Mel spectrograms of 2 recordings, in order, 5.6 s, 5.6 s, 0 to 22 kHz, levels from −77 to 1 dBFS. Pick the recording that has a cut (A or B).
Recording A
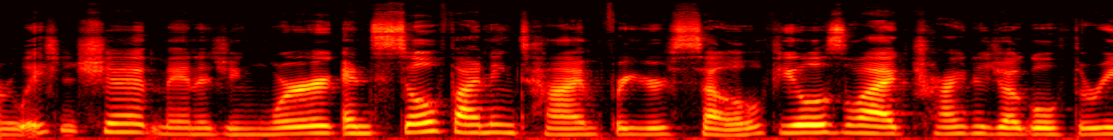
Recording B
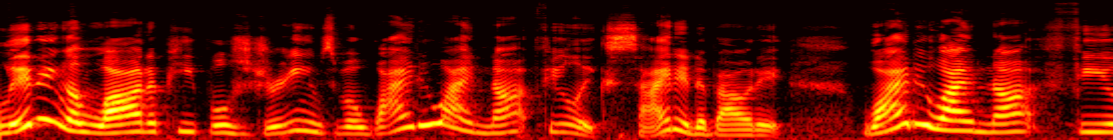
A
